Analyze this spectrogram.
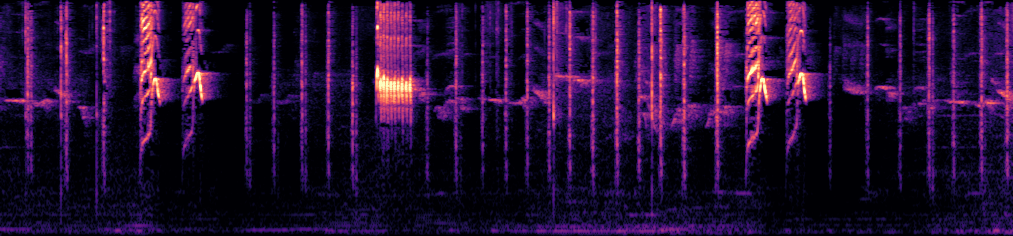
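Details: Lesser green leafbird (cucak ijo mini) in energetic rough-volley song: steady series of sharp clicks and short whistles broken by a few loud, harsh, buzzy bursts every couple of seconds.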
